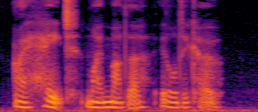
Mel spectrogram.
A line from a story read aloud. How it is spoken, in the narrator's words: he said in that same flat voice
